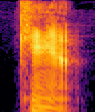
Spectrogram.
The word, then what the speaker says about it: can't: video of lesson 20 you can hear Pete first pronounce k with the letter T and then the next time you hear him pronounce it with the held T can't let's listen no I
